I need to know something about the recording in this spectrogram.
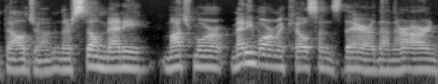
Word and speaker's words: Michielsen: Alexa's over there, but yeah, so I pronounce my name like Michielsen, more like a kill, even though it's actually a Dutch name.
